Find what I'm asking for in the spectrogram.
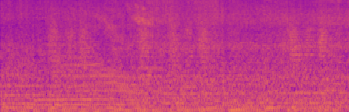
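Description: Audi and Peugeot prototype race cars battle on track, a loud continuous roar of high-revving engines blending together as the cars run close, with no gaps in the noise.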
